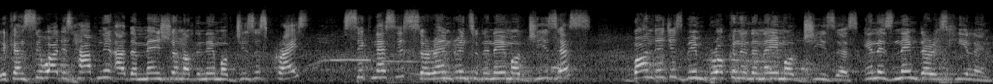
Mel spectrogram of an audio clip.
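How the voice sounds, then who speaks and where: With noticeable background noise behind her, a woman speaks at a fairly quick pace in a high pitch with ordinary pitch variation. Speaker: TV ministry narrator. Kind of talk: scripted narration.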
